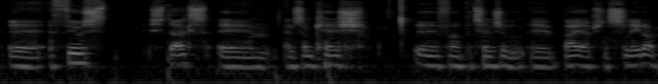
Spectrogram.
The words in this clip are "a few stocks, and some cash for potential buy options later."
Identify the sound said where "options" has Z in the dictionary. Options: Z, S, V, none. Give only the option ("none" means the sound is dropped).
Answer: S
